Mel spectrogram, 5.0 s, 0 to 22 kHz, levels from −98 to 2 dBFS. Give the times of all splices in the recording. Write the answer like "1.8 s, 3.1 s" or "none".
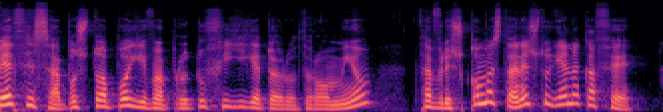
none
